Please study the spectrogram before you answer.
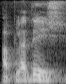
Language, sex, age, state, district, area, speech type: Marathi, male, 45-60, Maharashtra, Raigad, rural, spontaneous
